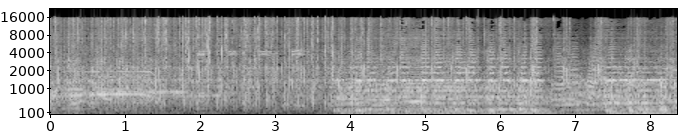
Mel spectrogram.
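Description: Marching band brass dies away under crowd cheering and applause. About four seconds in, the full band of brass and drums strikes up a new piece loudly.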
